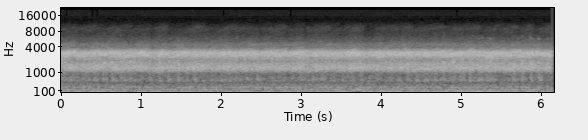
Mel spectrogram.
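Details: Frogs in full chorus over a flooded pre-planting rice paddy at night, full flower moon, Japan; overlapping rattling croaks blend into one loud, unwavering high buzz that never drops, faint low rumble below.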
